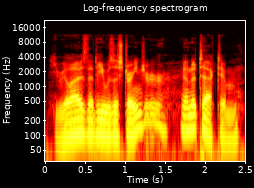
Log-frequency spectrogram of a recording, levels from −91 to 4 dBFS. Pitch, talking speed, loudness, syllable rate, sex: 105 Hz, 240 wpm, -16 LUFS, 6.6 syllables/s, male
